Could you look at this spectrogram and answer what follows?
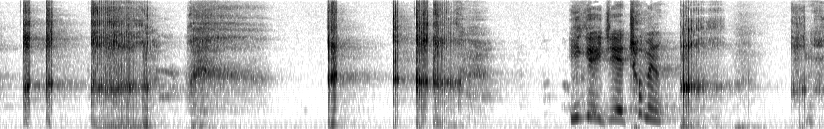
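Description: A person imitates loud snoring with the voice, repeated rasping snorts and throaty breaths in bursts between short stretches of talk.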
